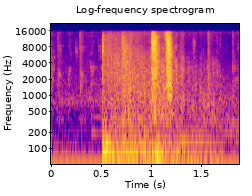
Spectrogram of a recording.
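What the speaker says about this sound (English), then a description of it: "That's an assault rifle." Assault rifle gunfire in the video game Nuclear Throne, a quick burst of punchy shots kicking in after a brief quiet lead-in, close and loud over game background sound.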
